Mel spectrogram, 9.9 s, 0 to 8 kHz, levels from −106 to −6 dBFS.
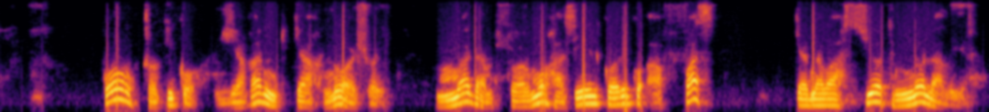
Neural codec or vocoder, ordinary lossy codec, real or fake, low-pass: none; Opus, 24 kbps; real; 7.2 kHz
